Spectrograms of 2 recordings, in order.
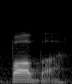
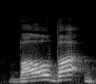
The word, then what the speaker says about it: boba: Boba? Boba? I'm not saying Boba. Oh, is it like Boba? Is it Boba? Is that how you say it? Boba? That's how you say it, dummy.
